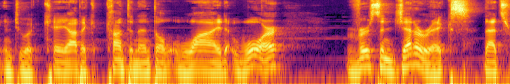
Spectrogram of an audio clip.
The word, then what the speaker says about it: Vercingetorix: Vercingetorix, that's right, I learned how to pronounce it, sides with his former enemy Wilhelm II to fight against the 2 Sicilies.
